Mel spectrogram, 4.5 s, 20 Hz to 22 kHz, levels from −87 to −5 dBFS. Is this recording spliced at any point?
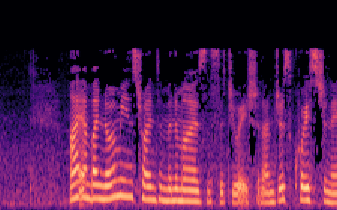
no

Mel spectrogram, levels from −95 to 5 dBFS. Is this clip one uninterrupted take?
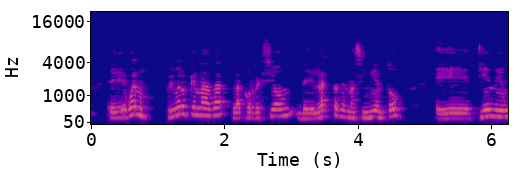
yes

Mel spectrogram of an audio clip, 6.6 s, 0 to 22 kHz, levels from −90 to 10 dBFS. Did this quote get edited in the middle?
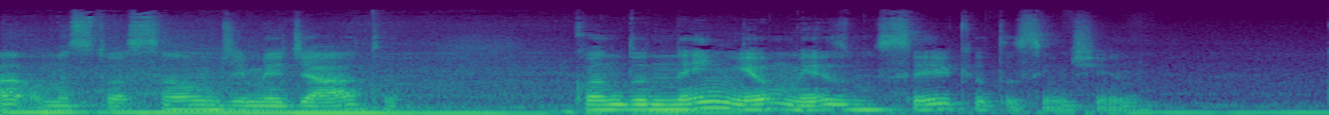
no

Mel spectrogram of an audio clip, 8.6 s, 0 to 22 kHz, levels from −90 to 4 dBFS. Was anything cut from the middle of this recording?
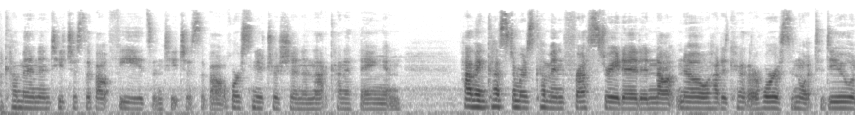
yes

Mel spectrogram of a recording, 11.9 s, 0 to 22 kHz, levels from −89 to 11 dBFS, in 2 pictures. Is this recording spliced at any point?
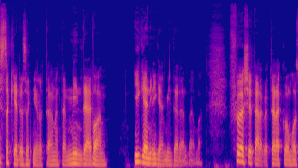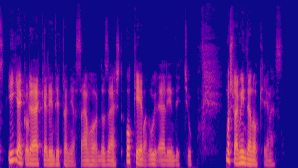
yes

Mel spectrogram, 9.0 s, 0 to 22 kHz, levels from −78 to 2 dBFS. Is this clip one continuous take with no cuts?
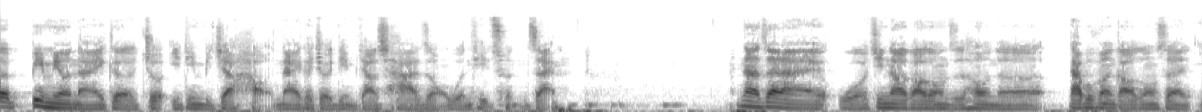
no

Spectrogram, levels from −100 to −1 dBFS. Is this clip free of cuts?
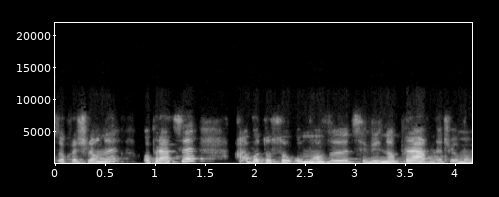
yes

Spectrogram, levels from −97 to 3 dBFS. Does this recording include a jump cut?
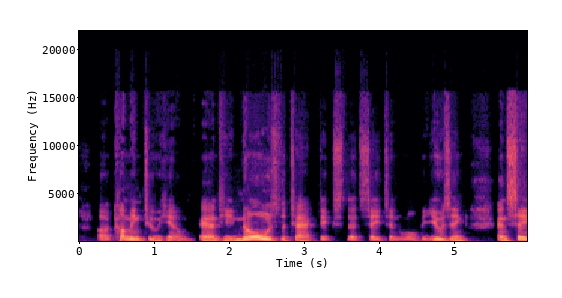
yes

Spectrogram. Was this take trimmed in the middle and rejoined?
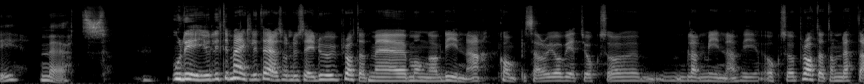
yes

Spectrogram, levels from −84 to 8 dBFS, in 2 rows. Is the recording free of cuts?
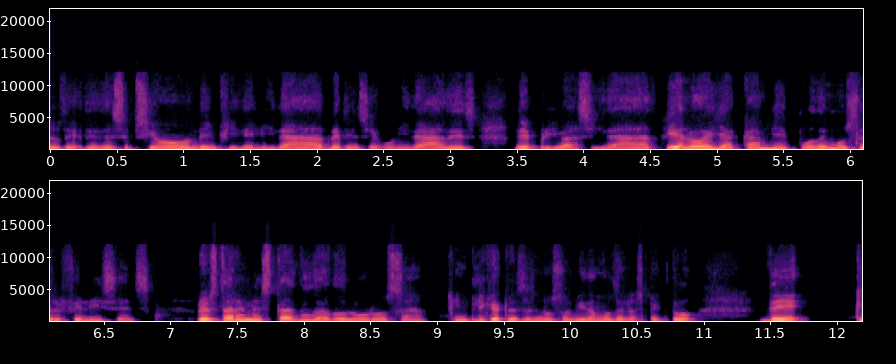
no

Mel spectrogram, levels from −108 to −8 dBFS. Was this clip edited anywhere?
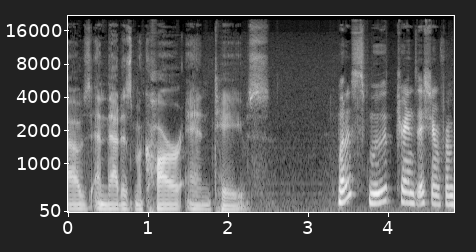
no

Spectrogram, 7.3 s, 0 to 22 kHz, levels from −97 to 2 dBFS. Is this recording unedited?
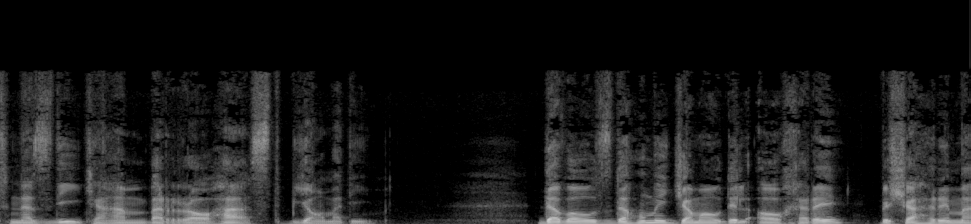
yes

